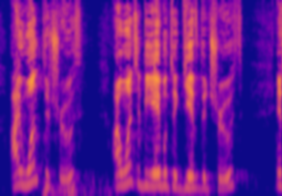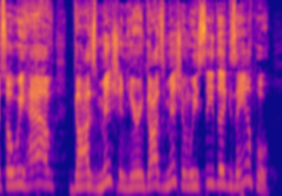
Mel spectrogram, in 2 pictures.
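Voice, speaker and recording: A man with an American accent uses a raised, projected voice at a high pitch, with a bright, sharp tone. He keeps a moderate pace and ordinary pitch variation. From United States. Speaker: missionary preacher. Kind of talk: sermon. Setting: church. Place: church. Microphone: lapel.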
